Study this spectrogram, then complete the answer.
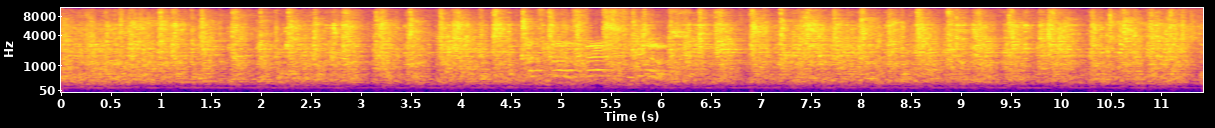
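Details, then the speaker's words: Homemade helve power hammer driven by a 1.5 hp electric motor through a post drill with flywheel, running on a temporary motor mount: sharp, even blows several a second over motor hum, speed judged both fast enough and slow enough; normal operation. "so I am satisfied that's going to be both fast enough and slow enough if that makes sense"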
